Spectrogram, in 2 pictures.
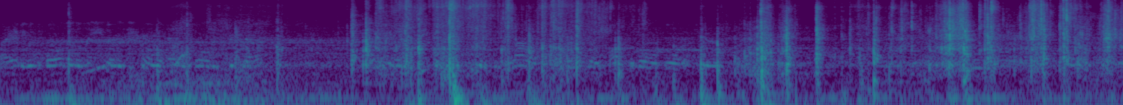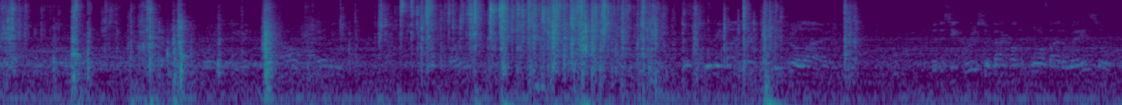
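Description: Trading-card pack wrappers crinkling and tearing open, in several spells with small clicks of cardboard and cards being handled.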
